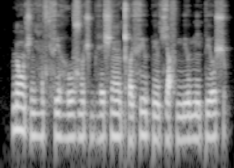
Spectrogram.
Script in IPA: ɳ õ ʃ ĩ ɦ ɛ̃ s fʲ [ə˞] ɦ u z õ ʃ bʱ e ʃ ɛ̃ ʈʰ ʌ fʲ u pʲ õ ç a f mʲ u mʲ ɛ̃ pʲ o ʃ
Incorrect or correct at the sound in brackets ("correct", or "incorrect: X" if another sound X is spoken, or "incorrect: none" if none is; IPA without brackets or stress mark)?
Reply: incorrect: ʌ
